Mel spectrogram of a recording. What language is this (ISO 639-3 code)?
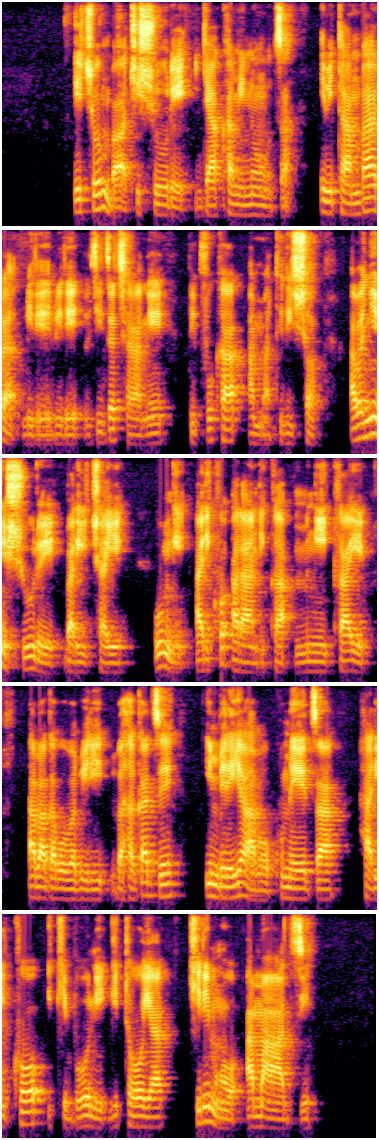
run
